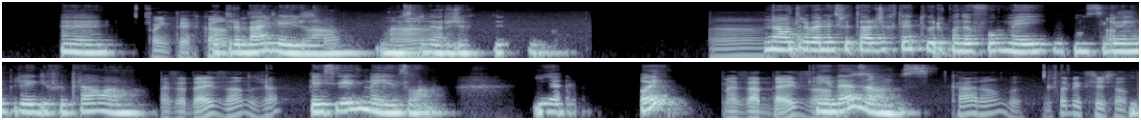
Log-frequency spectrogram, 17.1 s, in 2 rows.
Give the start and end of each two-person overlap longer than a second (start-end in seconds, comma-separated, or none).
1.6-3.3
